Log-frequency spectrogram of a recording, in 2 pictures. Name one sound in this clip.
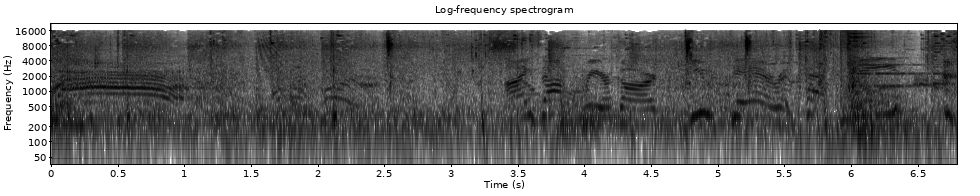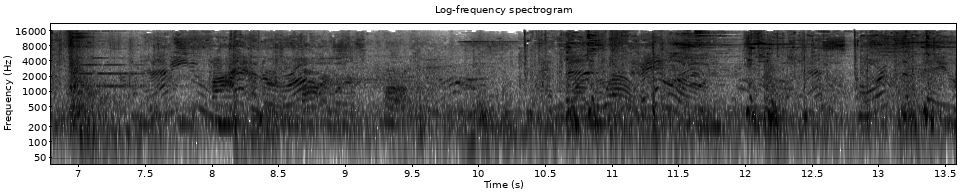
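An energy gun fires in quick bursts.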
